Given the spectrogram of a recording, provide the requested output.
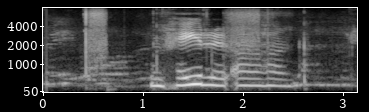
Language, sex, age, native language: Icelandic, male, 10, Icelandic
